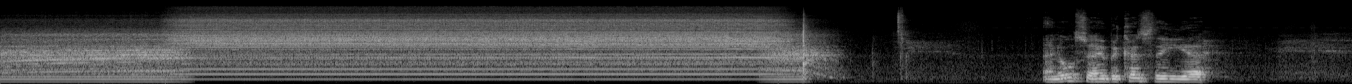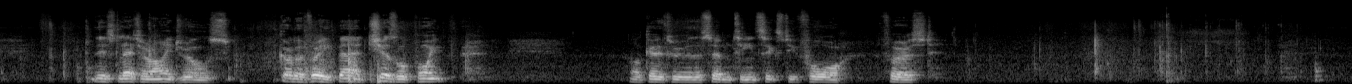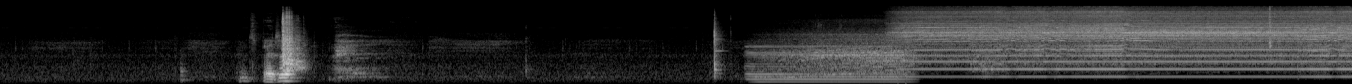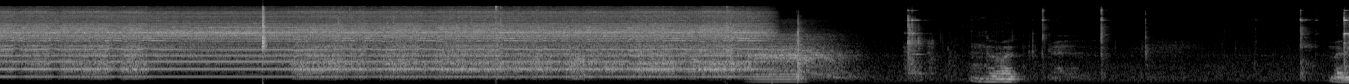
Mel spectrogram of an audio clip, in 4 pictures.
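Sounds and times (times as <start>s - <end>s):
milling spindle starting up: 0.0s - 8.4s, 34.5s - 49.1s
drill boring through metal: 0.0s - 8.5s, 34.5s - 49.2s
sharp tick of drill: 39.6s - 39.9s, 43.0s - 43.4s, 48.0s - 48.7s.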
